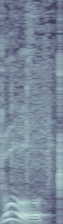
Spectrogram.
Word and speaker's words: book: Ó, não vai confundir a pronúncia de buck que é o dólar, com book, que é o livro. Buck, book.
